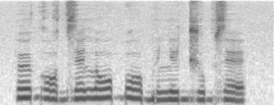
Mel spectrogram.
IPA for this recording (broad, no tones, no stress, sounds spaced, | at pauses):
œ ɡ ɔ d͡z ɛ l ɔ ɠ ɔ b ɪ l ɪ d͡ʒ ʊ b z ɛ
